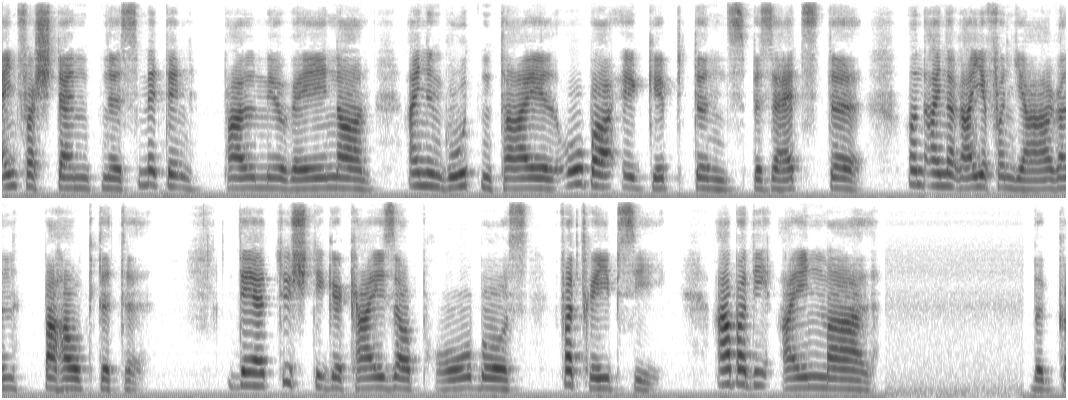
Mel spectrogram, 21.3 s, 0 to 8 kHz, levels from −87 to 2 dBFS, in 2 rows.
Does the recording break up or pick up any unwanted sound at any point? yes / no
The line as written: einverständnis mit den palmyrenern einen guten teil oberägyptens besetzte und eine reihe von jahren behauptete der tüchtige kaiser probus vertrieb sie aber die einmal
no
